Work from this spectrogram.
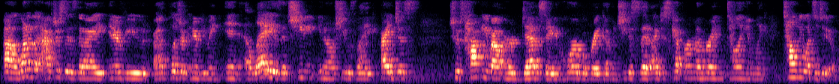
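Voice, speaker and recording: A woman's voice: mid-range voice, steady tone, fairly quick, fairly bright tone, slight background noise. A woman in casual chat, talking freely, laughing and swearing often. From United States. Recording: echoey room from far off.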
